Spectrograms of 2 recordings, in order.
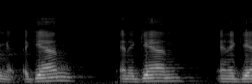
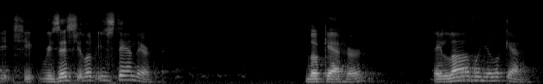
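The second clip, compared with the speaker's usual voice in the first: ordinary talk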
